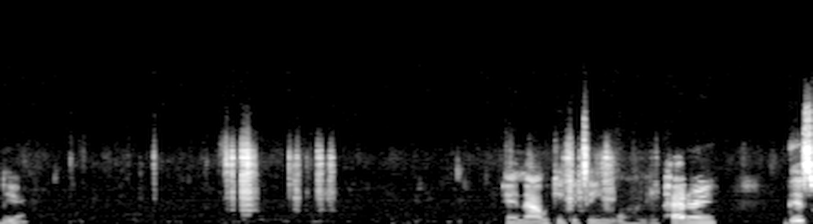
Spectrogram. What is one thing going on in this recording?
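Yarn rustles softly as a crochet hook pulls it through loops.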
